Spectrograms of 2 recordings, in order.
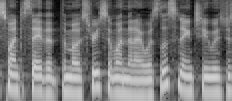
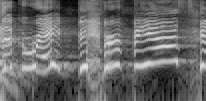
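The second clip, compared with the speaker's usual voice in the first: enthusiastic. Pretend. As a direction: sell it with big enthusiasm. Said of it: "Now with more enthusiasm".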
